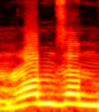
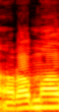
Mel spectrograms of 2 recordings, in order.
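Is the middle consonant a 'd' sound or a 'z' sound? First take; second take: z sound; d sound. First: The middle consonant is a 'z' sound. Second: The middle consonant is a 'd' sound. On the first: This is the everyday local form. "রমজান বলি" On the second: This is the Arabic form. "আরবি"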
